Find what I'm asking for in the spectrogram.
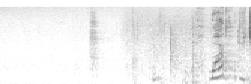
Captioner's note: exhales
